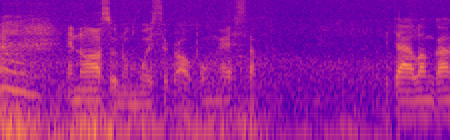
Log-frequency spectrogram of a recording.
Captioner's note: wind goes swoosh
